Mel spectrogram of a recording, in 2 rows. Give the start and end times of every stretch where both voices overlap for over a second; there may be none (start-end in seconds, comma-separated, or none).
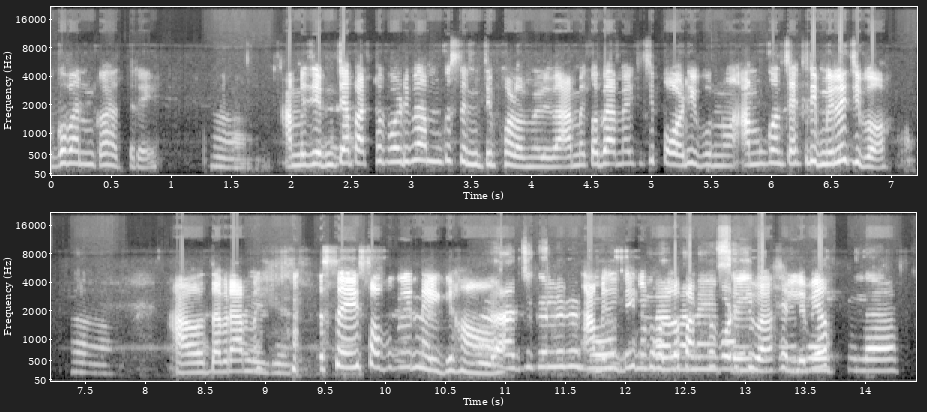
none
